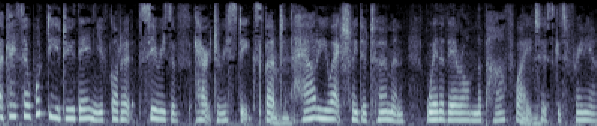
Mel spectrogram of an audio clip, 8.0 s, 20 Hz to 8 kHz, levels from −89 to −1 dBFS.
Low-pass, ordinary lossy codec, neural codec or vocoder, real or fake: 7.2 kHz; MP3, 32 kbps; none; real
